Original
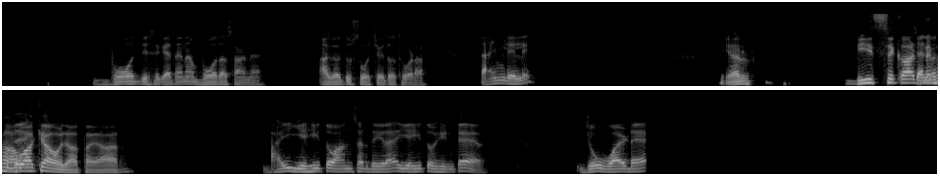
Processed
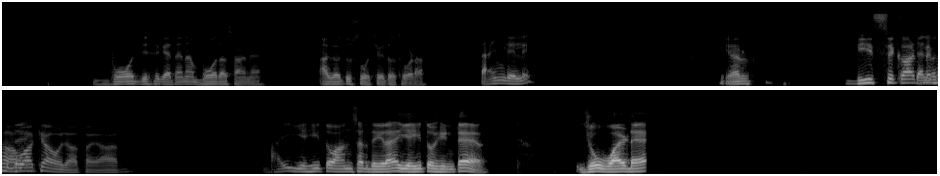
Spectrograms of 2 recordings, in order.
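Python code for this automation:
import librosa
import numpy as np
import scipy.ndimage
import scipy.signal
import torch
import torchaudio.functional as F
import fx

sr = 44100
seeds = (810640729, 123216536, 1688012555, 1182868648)

y = fx.gain(x, sr, db=fx.line((8.89, -5.5), (9.74, -13.5), (12.12, -13.5), (12.62, -1.0), (13.24, 7.0)))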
